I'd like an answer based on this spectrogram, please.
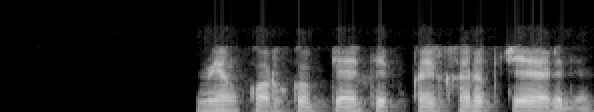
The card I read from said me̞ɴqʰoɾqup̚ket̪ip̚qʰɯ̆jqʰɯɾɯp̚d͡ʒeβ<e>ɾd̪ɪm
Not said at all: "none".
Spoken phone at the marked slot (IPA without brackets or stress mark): e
